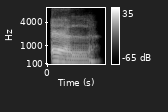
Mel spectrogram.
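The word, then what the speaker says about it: אֶל: The aleph is silent here, and this is a segol, and this segol says This lamed says l, so together it says el, el, el.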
